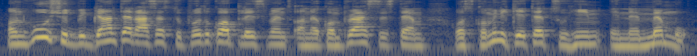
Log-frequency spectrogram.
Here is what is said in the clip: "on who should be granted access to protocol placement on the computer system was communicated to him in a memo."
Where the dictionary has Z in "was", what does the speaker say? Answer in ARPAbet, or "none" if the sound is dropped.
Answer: S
